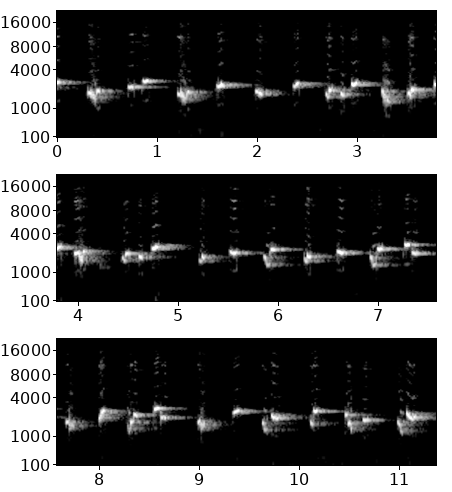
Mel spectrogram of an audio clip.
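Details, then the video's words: Sooty-headed bulbul in sustained 'ngropel' singing, a master song for young birds: dense series of crisp whistled notes, rising, flat and falling in turn, barely a break over the whole stretch. "kicauan trucuk ngropel panjang...cocok untuk masteran trucukan bahan.."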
